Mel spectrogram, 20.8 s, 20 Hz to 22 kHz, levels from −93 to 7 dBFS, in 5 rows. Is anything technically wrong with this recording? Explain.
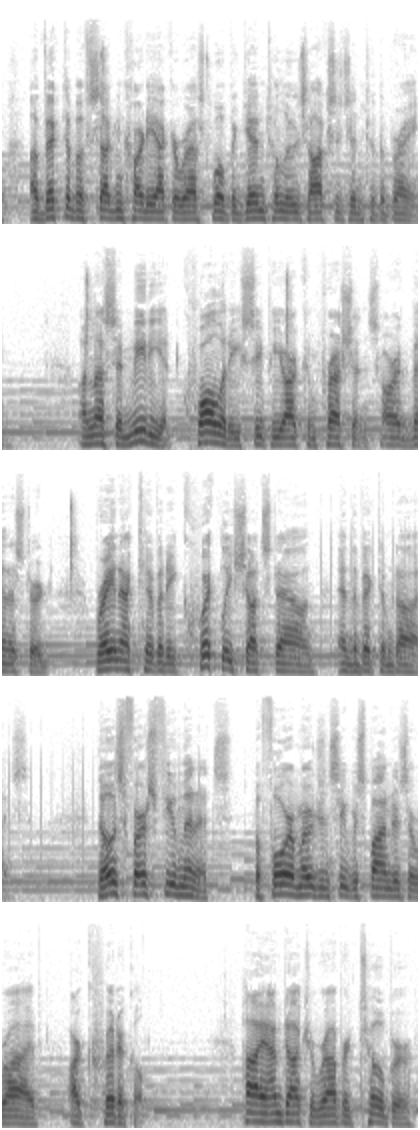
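Yes. From 11.51 to 14.46 s a train of clicks ticks steadily at about 9.5 per second: around thirty near-identical pulses, roughly as loud as the sound itself, likely from electrical interference or a faulty connection. A waveform shows evenly spaced spikes, and a spectrogram shows thin vertical broadband lines.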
